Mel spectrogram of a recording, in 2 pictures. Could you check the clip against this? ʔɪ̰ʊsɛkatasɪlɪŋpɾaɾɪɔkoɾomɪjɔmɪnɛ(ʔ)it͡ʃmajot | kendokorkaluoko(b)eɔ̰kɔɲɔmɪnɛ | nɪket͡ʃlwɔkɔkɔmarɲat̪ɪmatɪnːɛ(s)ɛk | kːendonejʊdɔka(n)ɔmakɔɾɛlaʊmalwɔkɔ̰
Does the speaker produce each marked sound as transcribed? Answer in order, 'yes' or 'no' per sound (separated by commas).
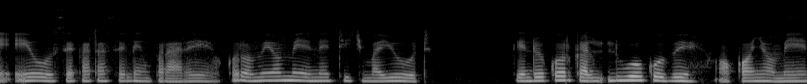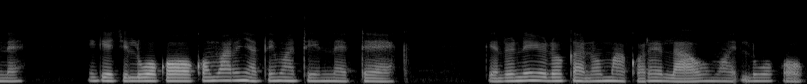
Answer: no, yes, no, yes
